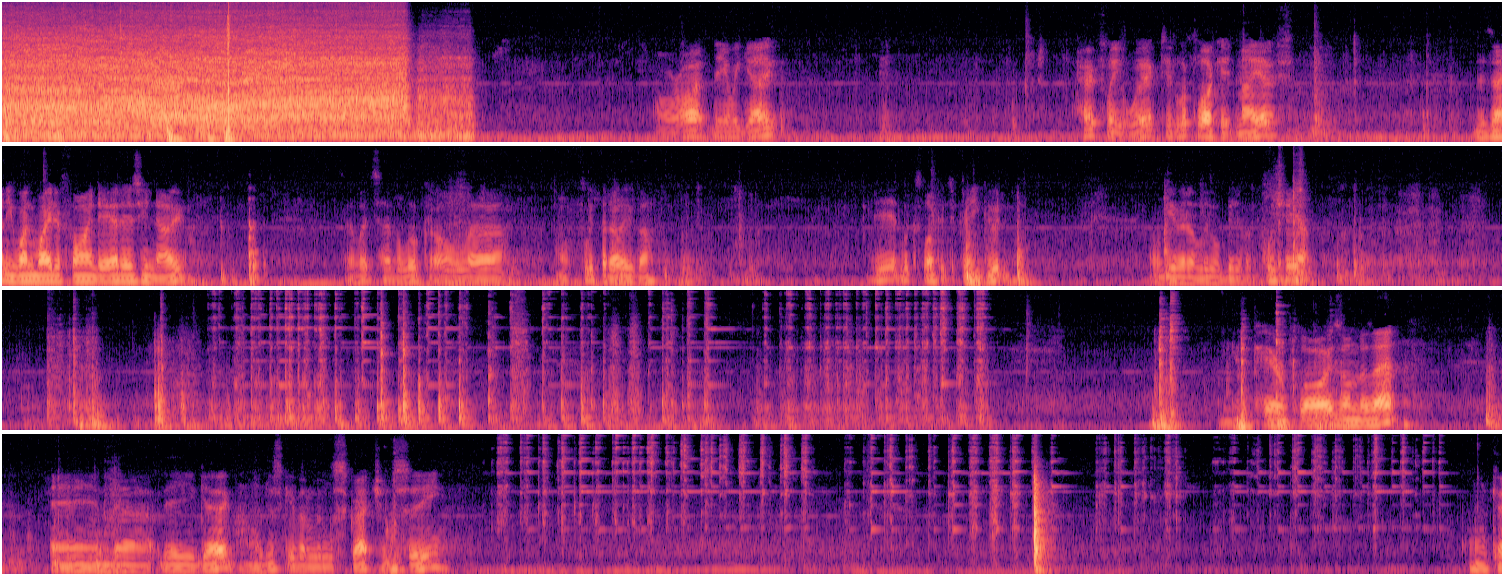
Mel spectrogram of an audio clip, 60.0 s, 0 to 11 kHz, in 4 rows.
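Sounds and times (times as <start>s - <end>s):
knife scraping metal: 32.0s - 40.1s, 49.9s - 59.6s
sharp metallic clink: 49.9s - 59.6s.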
